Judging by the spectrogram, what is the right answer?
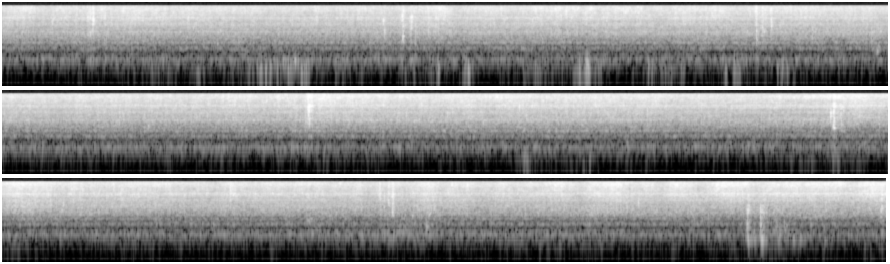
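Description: Steady sizzling hiss of hot oil and fried onions in a large aluminium cooking pot as raw chicken pieces go in, with a few soft thuds in the first several seconds and scattered sharp crackles.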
